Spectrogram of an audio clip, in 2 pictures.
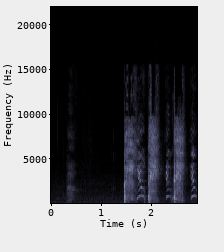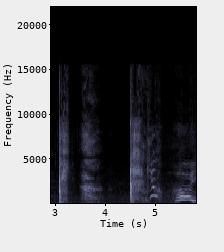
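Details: Several sharp, explosive sneezes in quick succession, each with a squeaky tail, amid background music and chatter; sneezing.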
